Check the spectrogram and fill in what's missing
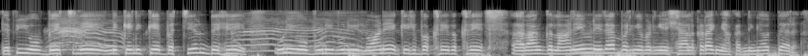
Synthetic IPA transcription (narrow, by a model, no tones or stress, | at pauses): t̪eːpʰiːoːbeːt͡ʃneːnɪkeːnɪkːeːbətːʃeːʊnd̪eːɦeːʊniːoːbʊniːbʊniːlaːneːkɪʃbəkʰɾeːbəkʰɾeːɾəŋɡlaːneːʊnẽːd̪abəɽɪjãːbəɽɪjãːʃɛːlkəɽaːɪjãːkəɾnijãːʊd̪əɾ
